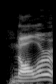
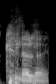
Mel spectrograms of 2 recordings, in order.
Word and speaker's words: Knöller: I don't blame you for saying it wrong in German because it's a very sort of particularly German name, but it's Knöller in German.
